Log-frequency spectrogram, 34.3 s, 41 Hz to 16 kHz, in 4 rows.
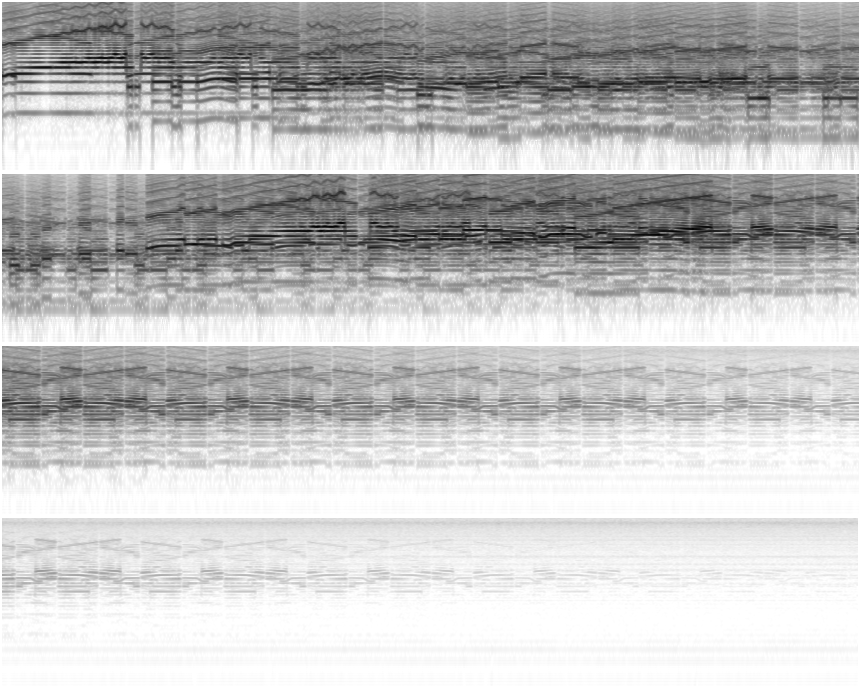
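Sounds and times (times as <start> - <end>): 
synth lead: 0.0 - 17.0.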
